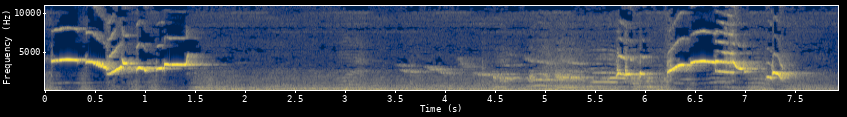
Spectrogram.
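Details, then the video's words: Oriental magpie-robin singing in full song, said to answer another magpie-robin: loud clear whistled phrases sliding down from high to mid pitch, in two bursts separated by a quieter stretch of soft low twittering. "KACER NGEPLONG KACER LAIN LANGSUNG RESPON NGEPLONG BONGKAR ISIAN"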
